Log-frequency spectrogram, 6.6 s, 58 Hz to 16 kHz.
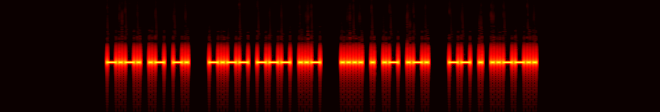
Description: Morse code, heard as a keyed tone, about 40 wpm, 700 Hz. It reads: CAN YOU HEAR ME?
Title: Sentences from Top 300 Words 40wpm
